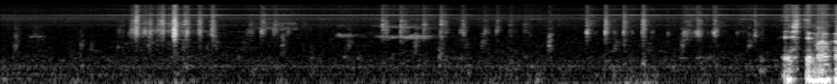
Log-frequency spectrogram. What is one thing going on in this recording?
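A brush softly brushes and taps on paper.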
